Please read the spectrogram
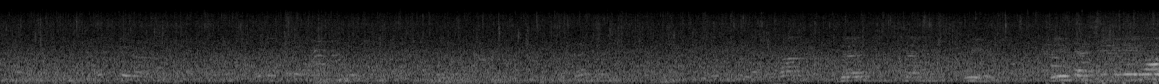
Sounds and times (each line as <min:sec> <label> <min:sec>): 0:00.0 rainy night 0:11.5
